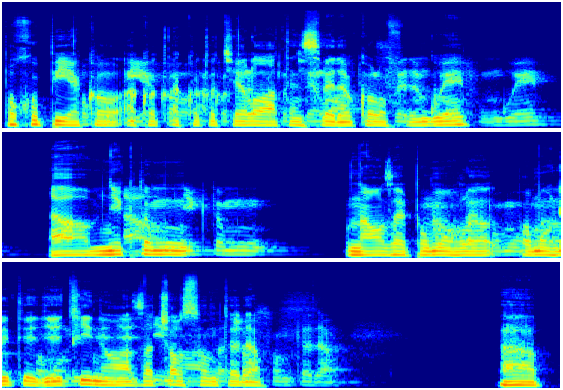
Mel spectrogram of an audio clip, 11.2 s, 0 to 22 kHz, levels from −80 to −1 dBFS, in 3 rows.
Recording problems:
echo of what is said; strong; throughout; 480 ms later, 10 dB below the speech

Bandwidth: 16.5 kHz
